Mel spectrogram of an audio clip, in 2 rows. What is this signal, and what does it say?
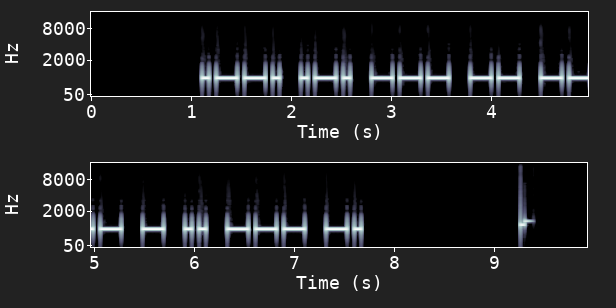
Morse code, heard as a keyed tone, about 17 wpm, 700 Hz. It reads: PROMOTION
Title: Top 1501-1750 Words 17wpm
